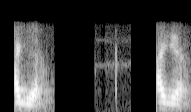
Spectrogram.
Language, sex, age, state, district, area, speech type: Odia, male, 30-45, Odisha, Boudh, rural, conversation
